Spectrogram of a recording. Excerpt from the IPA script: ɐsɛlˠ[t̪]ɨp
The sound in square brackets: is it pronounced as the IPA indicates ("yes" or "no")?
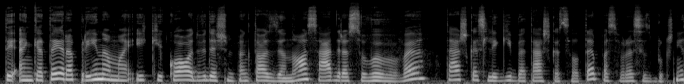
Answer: yes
